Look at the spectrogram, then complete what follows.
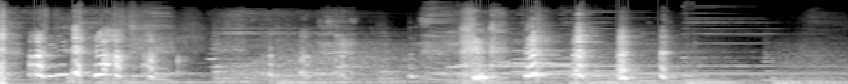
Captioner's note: laughing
